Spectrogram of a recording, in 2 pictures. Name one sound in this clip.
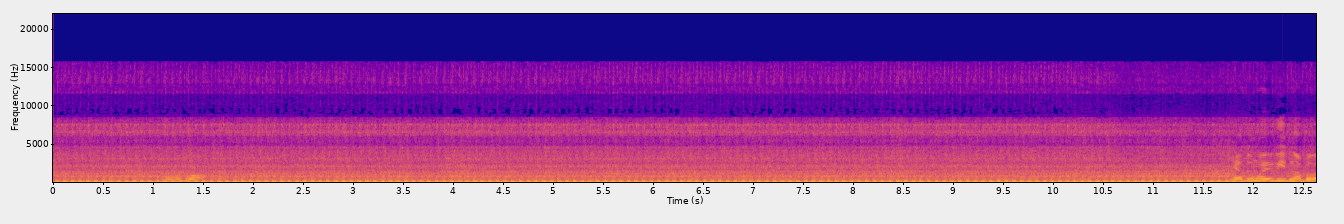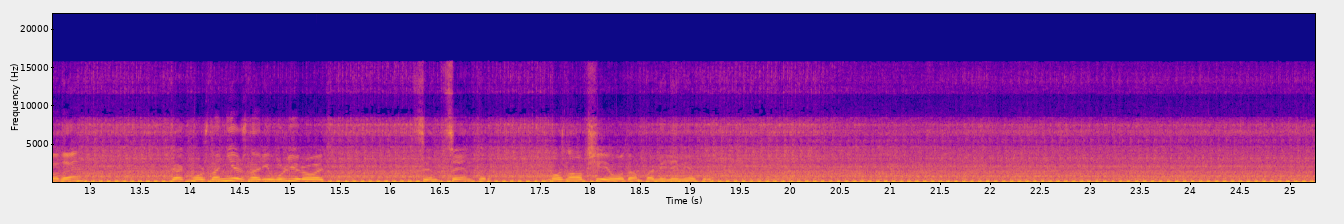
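An engine idles with a steady low chugging throughout.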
